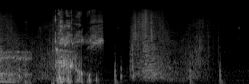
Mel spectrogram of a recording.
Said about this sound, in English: Oops, I hear all kinds of footsteps.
